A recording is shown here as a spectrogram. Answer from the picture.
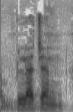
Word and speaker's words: bludgeon: ब्लजन को का प्रोनाउंसिएशन ध्यान से सुनिए। ब्लजन।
